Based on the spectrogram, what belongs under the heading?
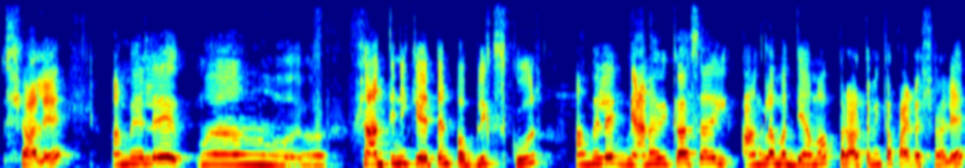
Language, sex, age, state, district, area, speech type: Kannada, female, 30-45, Karnataka, Ramanagara, rural, spontaneous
